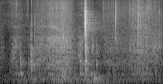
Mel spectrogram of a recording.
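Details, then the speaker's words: Skoda Superb, loud noise when turning the steering wheel; suspension checked, sharp clicking traced inside the steering rack over soft scraping; rack needs replacing. "after checking the suspension what we have noticed the noise at the turning it comes from the steering rack and we're gonna experience now the noise can we turn the steering wheel now so this clicking noise is it is inside the steam rack"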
